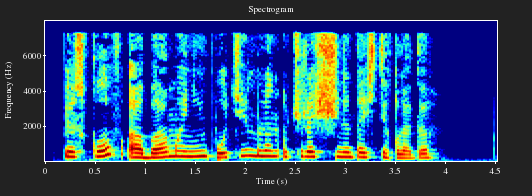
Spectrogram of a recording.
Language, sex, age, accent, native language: Uzbek, female, 18-24, Toshkent shahri, Uzbek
